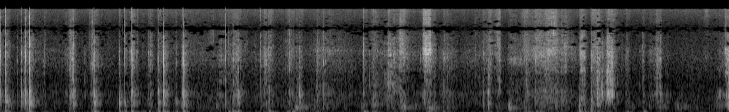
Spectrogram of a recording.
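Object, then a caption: Printed cardboard box. Fingertips tap quickly on a small, empty, hollow printed cardboard retail box held up in one or both hands, striking its glossy printed face and its open end. The result is an irregular series of short, dry, hollow taps with a bright papery edge and almost no ring, and a faint crinkle between the hits.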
